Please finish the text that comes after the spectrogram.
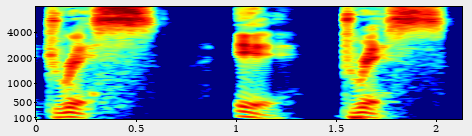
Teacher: instead of saying an eh sound, like in dress, they might say driss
